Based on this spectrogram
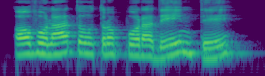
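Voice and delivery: high, loud calling voice; shouted question. A narrator's reading. Turtle asking the animals mid-flight, high shout. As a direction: holler the question down to them. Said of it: "gridò".

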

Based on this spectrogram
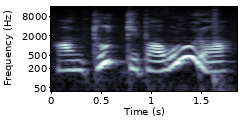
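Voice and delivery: slow, strange monster voice; puzzled monster. Acted.

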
